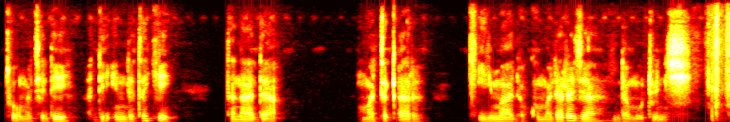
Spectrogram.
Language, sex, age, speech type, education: Hausa, male, 30-45, spontaneous, tertiary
